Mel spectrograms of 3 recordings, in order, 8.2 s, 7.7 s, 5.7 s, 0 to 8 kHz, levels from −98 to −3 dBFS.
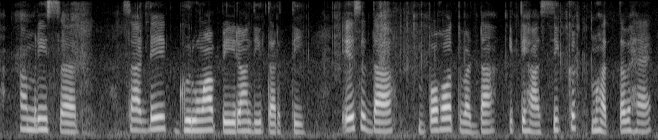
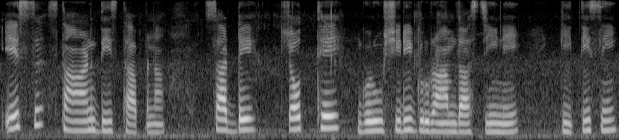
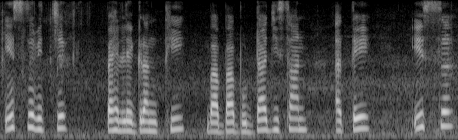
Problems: none marked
